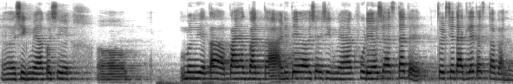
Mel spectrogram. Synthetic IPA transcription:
ɕiɡmjakəɕe | miekapãjãk̚bãnd̪t̪a̰a̰ñit̪eəɕeɕiɡmjakfuɽeəɕeəst̪at̪e | t͡səɽt͡ɕed̪ad̪let̪əst̪abanu

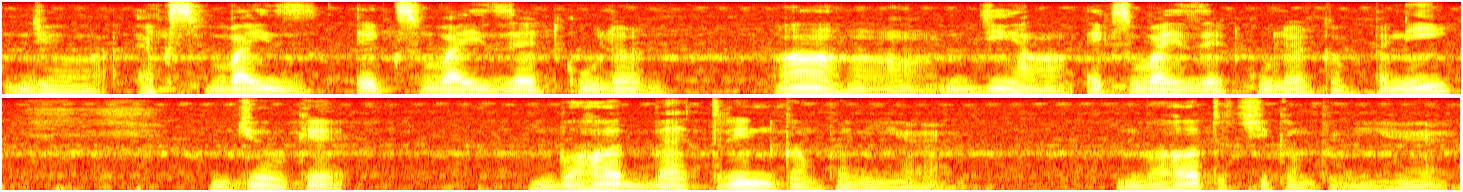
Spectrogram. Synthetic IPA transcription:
d͡ʒoːeksʋaɪz | eksʋaːɪzeːʈkuːləɾ | ɦãːɦãd͡ʒiːɦãeksʋaːɪzeːʈkuːləɾkɐ̃mpəni | d͡ʒoːke | bɐɦʊt̪̚bɛɦt̪əɾiːnkɐ̃mpəniɦɛ̰ː | bɐɦʊt̪ɐtːʃʰikɐ̃mpəniɦɛ̃ː

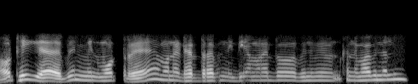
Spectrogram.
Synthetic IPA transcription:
ɔʈʰik̚aəbinmit̪̚mɔʈɾɛmanɛɖʱɛɾd̪ʱaɾabinidijamanɛd̪ɔbinbit̚kʰanɛmabinaliɲ

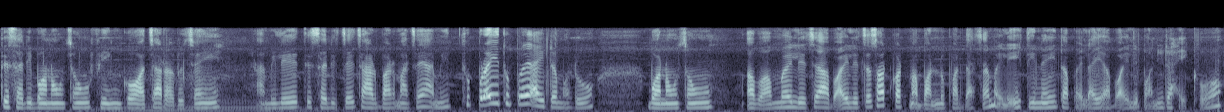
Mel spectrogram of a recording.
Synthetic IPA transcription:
t̪esʌɾibʌnaw̃t͡sʰʌ̃w̃pʰiŋkoʌt͡saɾɦʌɾut͡saĩɦa̰milet̪esʌɾit͡saĩt͡sarbaɽmat͡saĩɦamit̪ʰuprʌjt̪ʰuprʌjajʈʌmɦʌɾu | bʌnaw̃t͡sʰʌw̃ | ʌbʌmʌjlet͡saĩʌbʌʌ̰jlet͡saĩsʌʈ̚kʌʈma̰bʌnːupʌrd̪at͡sʰʌmʌjlḛet̪inʌjt̪ʌpãĩla̰jʌ̰bʌ̰ːjlebʱʌ̰niɾʌɦḛkoɦ

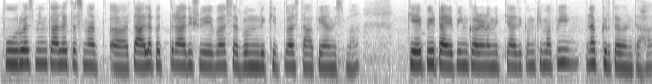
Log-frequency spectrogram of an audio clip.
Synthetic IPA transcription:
puːɾʋɐsmiŋkaːlet̪ɐsmaːt̪t̪aːlɐpɐt̪ɾaːd̪iʃueːʋɐsɐɾʋɐmlikʰit̪ʋaːst̪ʰaːpjaːmismɐ | keːpiʈɐjpiŋɡkɐɾɐɳɐmit̪jaːd̪ʱikɐmkimɐpinɐkɾit̪ɐʋɐnt̪ɐɦɐ

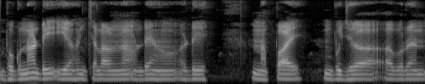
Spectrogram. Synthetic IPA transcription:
bʱɔɡnaɖiḭjəɦɔ̃ɲt͡ʃalalɛnaʔɔɳɖɛɦɔ̃əɖi | napaj | bud͡ʒʱəaʔəbɔɾɛn

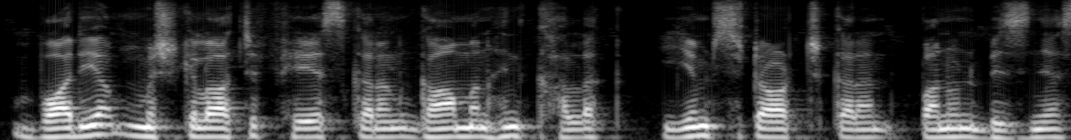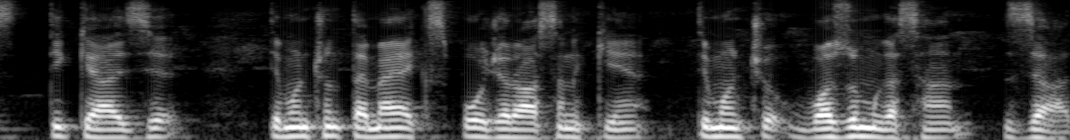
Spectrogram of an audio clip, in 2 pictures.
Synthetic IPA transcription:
ʋaːɾijaːmuʃkilaːt̪̚t͡ʃʰifʰeːskɐɾɐnɡaːmɐnɦɨnd̪ʲkʰɐlɐk | jimsiʈaːɾʈ̚t͡ʃʰi̥kɐɾɐnpɐnunbiznest̪ikʲjaːzi | t̪imɐnt͡ʃʰunt̪ɐmʲaːekspoːd͡ʒɐɾaːsɐnkeẽ | t̪imɐnt͡ʃʰuʋɐzumɡɐsʰaːnzʲjaːd̪

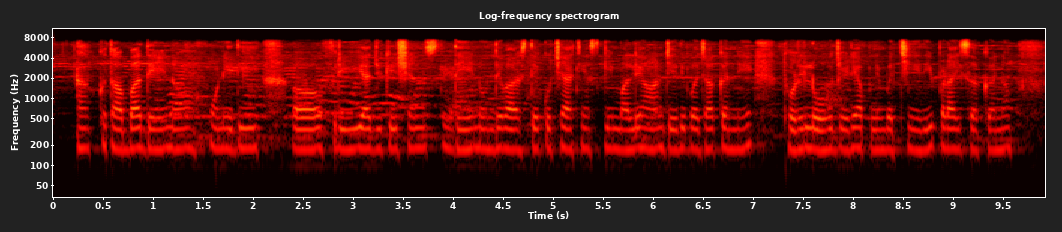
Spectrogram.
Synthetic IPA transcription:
kɪt̪aːbãːd̪eːnonẽːd̪iː | pʰɾiːɛːd͡ʒuːkeːʃənsd̪eːnʊnd̪eːʋaːɾst̪eːkʊt͡ʃʰɛːt͡ʃʰɪjãːskiːmãːleːaːnd͡ʒeːd̪iːbəd͡ʒaːkəneːt̪ʰoːɽeːloːkd͡ʒeːɽeːaːpneːbətːʃiːẽːd̪iːpəɽaːiːsəkən

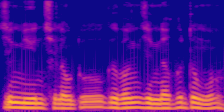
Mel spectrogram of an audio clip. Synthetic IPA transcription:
ziŋniɯnsʰilawtuɡɯbaŋziŋnapʰɯɾdɔŋɔ

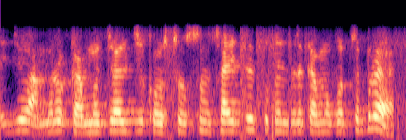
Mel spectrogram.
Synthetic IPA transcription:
ed͡ʒuamɔɾɔkamɔt͡ʃalt͡ʃʰikɔnsʈɾɔksʰɔnsajʈet̪umɛd͡ʒaɾekamɔkɔɾt͡ʃʰɔpɾa

